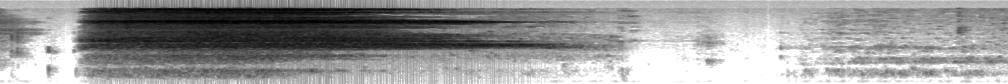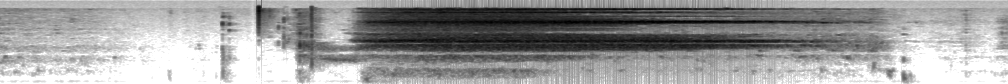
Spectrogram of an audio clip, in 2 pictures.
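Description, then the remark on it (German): Someone vapes a dark-chocolate and cream flavored e-cigarette liquid: a long, airy hiss of a draw, a softer breathy pause, then another strong, broad rushing exhale or puff, all without speech. “Ich dampfe nochmal.”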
